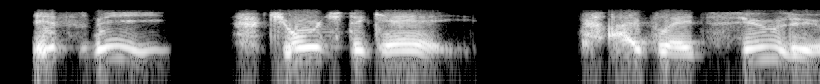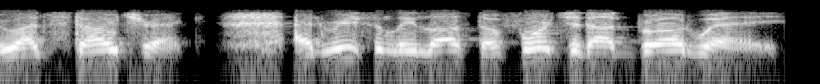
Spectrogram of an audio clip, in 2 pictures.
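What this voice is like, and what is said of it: Impression of George Takei. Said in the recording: “that was a good impression of George Takei”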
